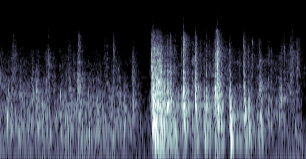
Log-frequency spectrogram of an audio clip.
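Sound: door being shut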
